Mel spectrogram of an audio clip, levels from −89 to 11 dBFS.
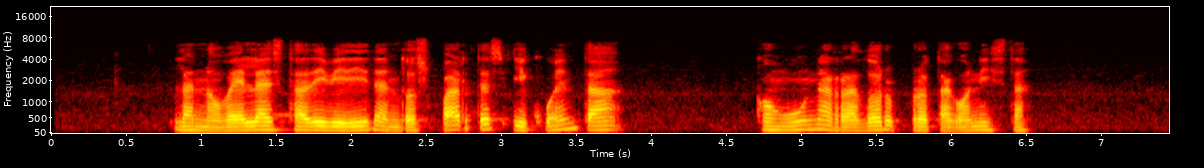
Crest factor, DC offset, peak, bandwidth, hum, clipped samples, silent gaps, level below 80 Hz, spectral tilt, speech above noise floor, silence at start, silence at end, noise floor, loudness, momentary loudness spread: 18 dB; under 0.1%; -2 dBFS; 7.6 kHz; none; under 0.1%; none; -60 dBFS; -7.5 dB/octave; 44 dB; 0.8 s; 0.95 s; -64 dBFS; -20 LUFS; 9 LU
